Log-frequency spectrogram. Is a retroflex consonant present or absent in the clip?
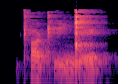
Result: present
